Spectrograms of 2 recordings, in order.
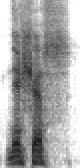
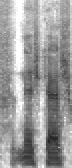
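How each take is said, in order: First: The middle consonant is a soft ch sound. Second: The middle consonant is a hard k sound. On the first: The speaker calls it right. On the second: The speaker calls it wrong.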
